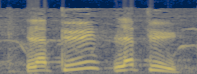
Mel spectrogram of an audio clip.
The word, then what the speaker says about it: Lapu-Lapu: L'une des cimes que je fixe vous livrera le casque du vaincu, signé Lapu, Lapu, ou Lapu, Lapu, je ne sais pas comment ça se prononce, L-A-P-U, L-A-P-U.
